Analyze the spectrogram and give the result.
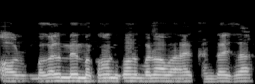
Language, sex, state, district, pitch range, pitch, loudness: Hindi, male, Bihar, Bhagalpur, 145-155 Hz, 150 Hz, -15 LUFS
